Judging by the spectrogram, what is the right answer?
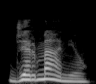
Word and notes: germanio: lingua italiana

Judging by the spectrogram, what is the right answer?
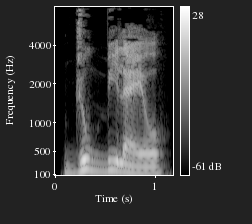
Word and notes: giubbileo: giubileo; lingua italiana

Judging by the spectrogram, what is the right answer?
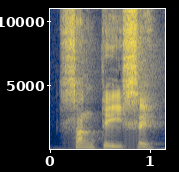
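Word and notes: santese: italiano

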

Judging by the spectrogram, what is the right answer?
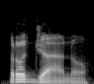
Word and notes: Roggiano: italiana

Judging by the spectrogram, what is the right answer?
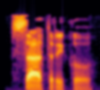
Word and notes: Satrico: lingua italiana

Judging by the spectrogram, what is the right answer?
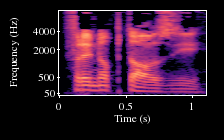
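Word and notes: frenoptosi: italiano

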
